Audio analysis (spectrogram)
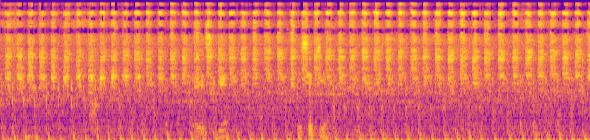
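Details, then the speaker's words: Solta aí para ver salta muito lento Muito lento agora deu lenta perfeita "Solta aí para ver salta muito lento Muito lento agora deu lenta perfeita"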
